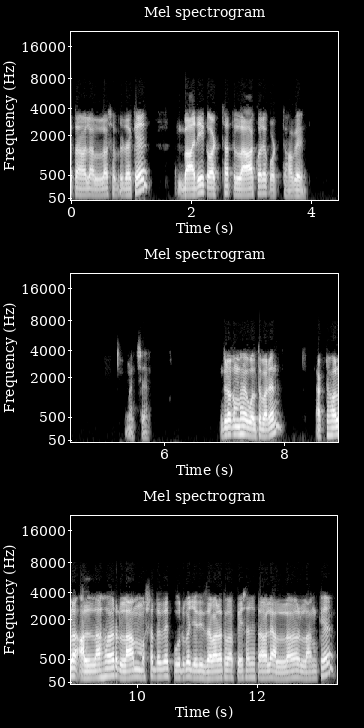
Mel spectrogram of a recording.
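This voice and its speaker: A man teaching Quran reading over an online call, patient and repetitive, stretching out each chanted example. His voice is smooth and clear, but the sound is thin and phone-like, and the room is dry. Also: mid-range voice, no room sound. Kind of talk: online Quran recitation lesson.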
